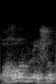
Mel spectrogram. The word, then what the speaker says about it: Roblochon: Alors attention, il faut bien dire Roblochon, parce que le fromage, ça s'écrit le Reblochon avec un. Mais alors c'est Roblochon R-O.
